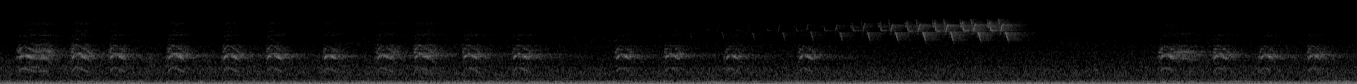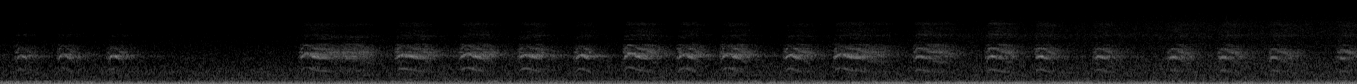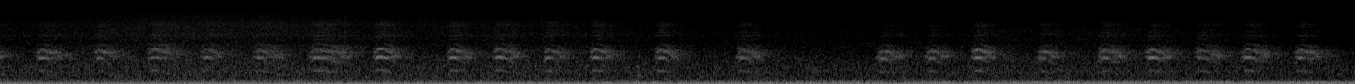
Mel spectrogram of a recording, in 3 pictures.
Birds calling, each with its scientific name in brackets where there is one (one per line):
American Crow (Corvus brachyrhynchos)
Ovenbird (Seiurus aurocapilla)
